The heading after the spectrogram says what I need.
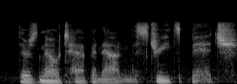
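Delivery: soft, hushed, close-up whisper. Telling what he would have said to the listener's brother as he tapped out, whispered in his ear. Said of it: "I would have whispered in his ear".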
